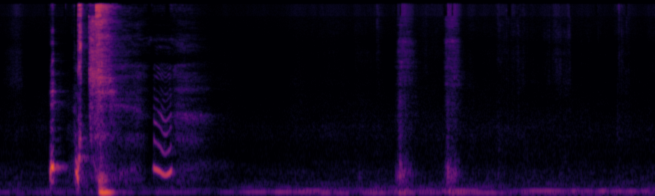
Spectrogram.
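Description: Two forceful sneezes close together, then a sniff and a couple of fainter nasal sniffles; sneezing with a cold or flu.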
